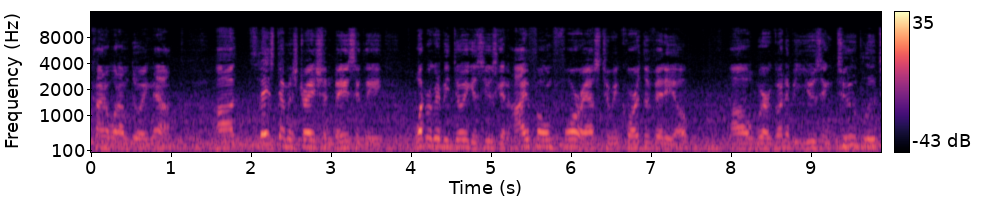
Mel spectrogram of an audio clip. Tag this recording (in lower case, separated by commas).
speech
